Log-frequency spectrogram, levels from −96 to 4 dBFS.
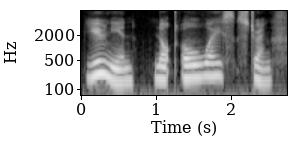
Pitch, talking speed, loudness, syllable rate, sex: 185 Hz, 85 wpm, -16 LUFS, 2.6 syllables/s, female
